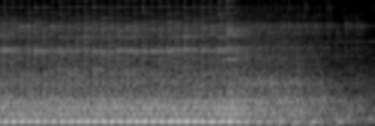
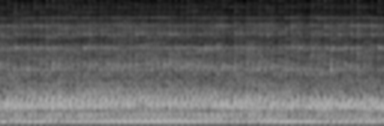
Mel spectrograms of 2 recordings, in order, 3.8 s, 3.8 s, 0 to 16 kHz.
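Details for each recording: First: Translucidus MT02 transparent educational Otto-cycle engine running as a demonstration; putters evenly at about four beats a second, then winds down, clean normal run. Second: Translucidus MT02 transparent educational single-cylinder Otto-cycle engine run with the muffler core removed (unbolted with an Allen key); loud, harsh rapid popping bark with a brief dip near the end, typical of open exhaust without a muffler.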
